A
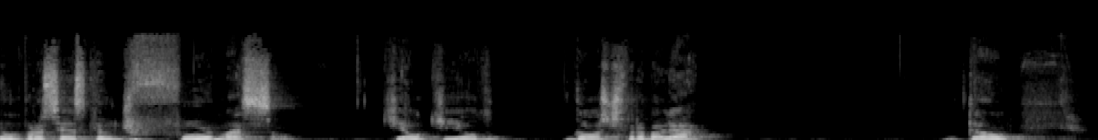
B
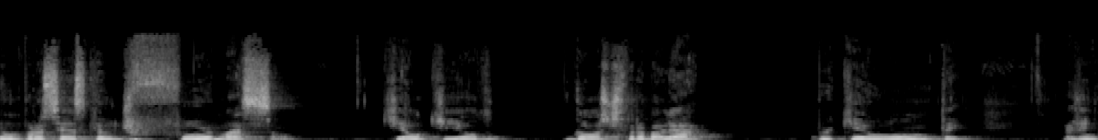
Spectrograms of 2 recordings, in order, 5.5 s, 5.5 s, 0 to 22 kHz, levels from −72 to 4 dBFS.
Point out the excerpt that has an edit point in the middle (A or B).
B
